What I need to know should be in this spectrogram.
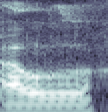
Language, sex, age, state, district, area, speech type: Odia, male, 30-45, Odisha, Balangir, urban, spontaneous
